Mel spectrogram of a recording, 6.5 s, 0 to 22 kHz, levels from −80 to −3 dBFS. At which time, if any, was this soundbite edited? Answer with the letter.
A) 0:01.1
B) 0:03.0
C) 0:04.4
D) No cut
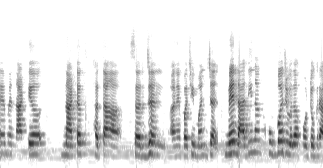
C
